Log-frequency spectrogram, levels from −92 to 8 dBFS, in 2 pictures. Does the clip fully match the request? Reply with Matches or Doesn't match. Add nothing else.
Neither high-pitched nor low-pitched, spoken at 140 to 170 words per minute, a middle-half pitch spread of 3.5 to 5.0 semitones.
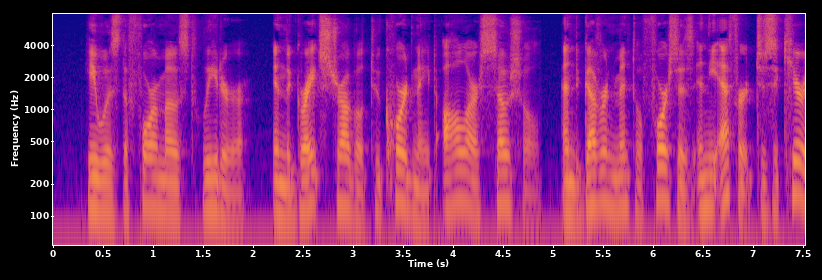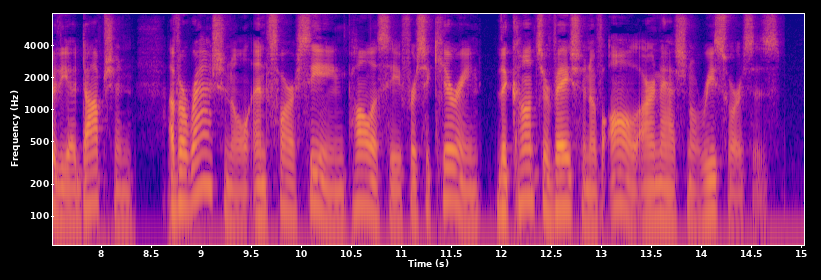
Doesn't match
